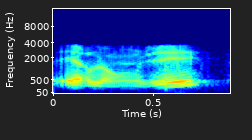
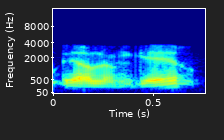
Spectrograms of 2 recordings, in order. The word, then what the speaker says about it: Erlanger: comme Jules Erlanger, ou Erlanger, comme on veut le prononcer.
